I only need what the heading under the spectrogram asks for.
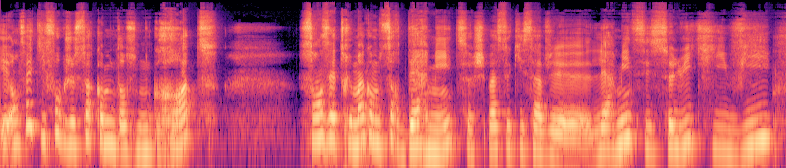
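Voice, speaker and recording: A woman speaks in a high pitch with lively intonation. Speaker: vlogger. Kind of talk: casual monologue. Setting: home studio apartment. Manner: speaking softly.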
